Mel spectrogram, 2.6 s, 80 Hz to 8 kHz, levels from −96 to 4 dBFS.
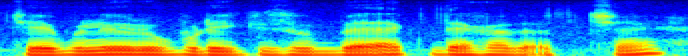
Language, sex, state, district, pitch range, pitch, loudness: Bengali, male, West Bengal, Cooch Behar, 135-150 Hz, 135 Hz, -15 LUFS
